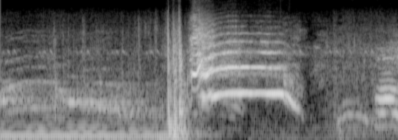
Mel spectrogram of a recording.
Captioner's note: woman screaming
